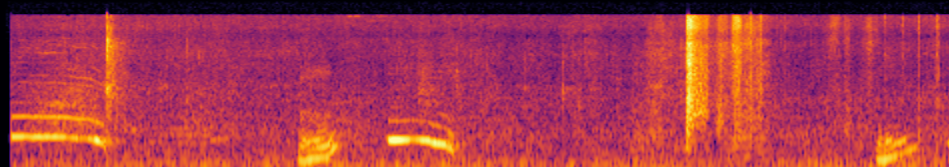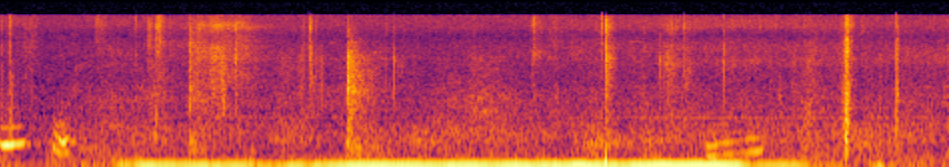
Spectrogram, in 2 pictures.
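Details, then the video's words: A stray cat makes strange noises while eating: short, squeaky, chirping cries, some rising and some falling, given singly every second or two. A low steady hum comes in during the second half. "괴상한 소리를 내며 먹는 길고양이"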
